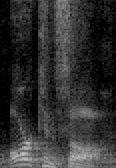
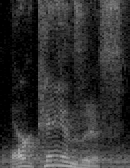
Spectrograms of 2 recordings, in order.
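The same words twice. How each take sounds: First: The name is said the local way. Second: The name is sounded out as spelled. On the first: "I'm from I'm from Arkansas" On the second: "as people who try to read it"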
